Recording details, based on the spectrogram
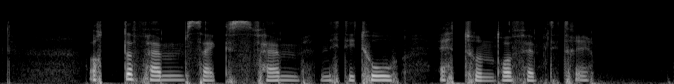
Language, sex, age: Norwegian, female, 24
